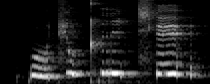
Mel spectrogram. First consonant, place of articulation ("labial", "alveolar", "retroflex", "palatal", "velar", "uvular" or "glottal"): labial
